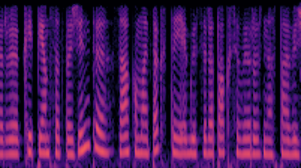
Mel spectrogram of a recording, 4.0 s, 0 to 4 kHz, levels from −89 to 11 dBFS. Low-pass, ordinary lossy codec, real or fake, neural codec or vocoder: 3.6 kHz; Opus, 64 kbps; fake; vocoder, 22.05 kHz, 80 mel bands, WaveNeXt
